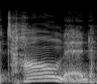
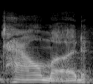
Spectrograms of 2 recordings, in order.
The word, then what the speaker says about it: Talmud: anywhere okay so the talmud okay and that's not towel mud sorry i grew up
